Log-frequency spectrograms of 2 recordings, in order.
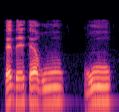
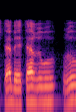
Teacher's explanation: الغين هنا مضمومه يعني في مرتبه قويه من التفخيم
